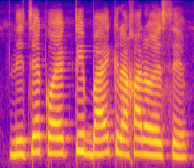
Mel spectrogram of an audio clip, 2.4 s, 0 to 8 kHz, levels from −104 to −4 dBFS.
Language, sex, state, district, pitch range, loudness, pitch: Bengali, female, Assam, Hailakandi, 245-275 Hz, -12 LUFS, 255 Hz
